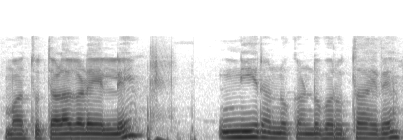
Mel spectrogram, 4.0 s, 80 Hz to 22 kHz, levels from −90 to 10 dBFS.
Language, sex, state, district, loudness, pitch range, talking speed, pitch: Kannada, male, Karnataka, Bidar, -14 LUFS, 130-140 Hz, 105 wpm, 130 Hz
